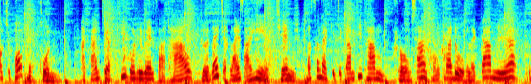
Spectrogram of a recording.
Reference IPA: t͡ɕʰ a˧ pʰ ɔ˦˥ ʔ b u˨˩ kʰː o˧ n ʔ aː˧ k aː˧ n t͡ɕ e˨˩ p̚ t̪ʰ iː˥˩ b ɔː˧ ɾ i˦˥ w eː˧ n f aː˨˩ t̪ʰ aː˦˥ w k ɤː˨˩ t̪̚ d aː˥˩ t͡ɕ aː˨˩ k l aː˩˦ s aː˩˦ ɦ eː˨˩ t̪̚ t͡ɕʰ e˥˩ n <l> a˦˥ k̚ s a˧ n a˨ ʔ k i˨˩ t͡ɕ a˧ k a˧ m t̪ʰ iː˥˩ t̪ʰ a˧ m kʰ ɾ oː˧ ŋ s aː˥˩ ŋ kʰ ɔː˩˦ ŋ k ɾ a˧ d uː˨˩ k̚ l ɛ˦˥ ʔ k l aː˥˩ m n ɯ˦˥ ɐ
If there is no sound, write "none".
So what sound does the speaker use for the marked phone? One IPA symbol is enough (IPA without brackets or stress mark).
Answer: l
